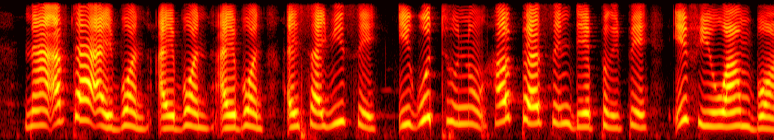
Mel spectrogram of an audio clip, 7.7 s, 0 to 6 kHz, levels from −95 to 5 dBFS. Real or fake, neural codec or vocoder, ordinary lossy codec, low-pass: real; none; none; 5.4 kHz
